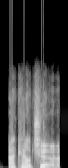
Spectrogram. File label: "accoucheur", British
